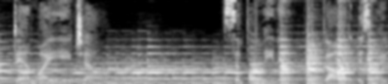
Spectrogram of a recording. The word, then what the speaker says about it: Danielle: Pronunciation, daniy'el.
